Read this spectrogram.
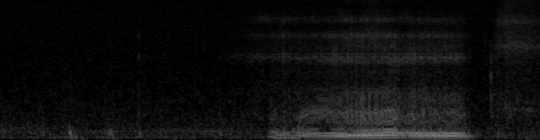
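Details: Quiet breathing, then a loud, low rattling snore lasting over a second from a sleeping, dreaming English Bulldog; snoring.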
